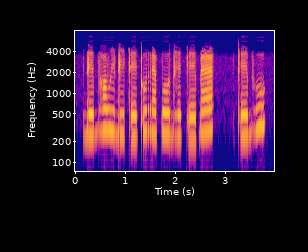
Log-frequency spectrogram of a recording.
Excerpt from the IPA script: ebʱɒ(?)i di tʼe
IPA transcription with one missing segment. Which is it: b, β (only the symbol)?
β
